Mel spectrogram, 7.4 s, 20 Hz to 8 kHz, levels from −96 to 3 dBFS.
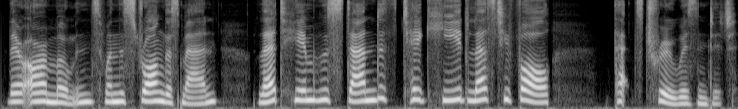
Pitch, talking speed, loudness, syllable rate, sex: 230 Hz, 155 wpm, -16 LUFS, 4.0 syllables/s, female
